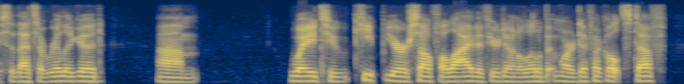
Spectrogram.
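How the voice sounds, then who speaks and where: On a very clean recording with a silent background, a man speaks at a fairly quick pace in a medium pitch, the sound dry and close with no echo. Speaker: gaming guide creator. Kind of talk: tutorial. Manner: halting, many fillers.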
